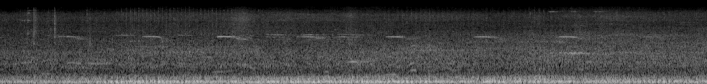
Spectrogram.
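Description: Car and motorbike tyres whir on the road.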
